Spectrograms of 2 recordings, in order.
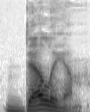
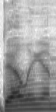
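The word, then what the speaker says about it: bdellium: b b is for delium we doubt anyone knows what delium is but it's the only word dumb enough to begin with a silent B I know pretty silly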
